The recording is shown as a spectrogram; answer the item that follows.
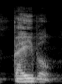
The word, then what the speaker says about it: Babel: It is pronounced that way, by the way. I checked. I wasn't sure how to say it, but it's Babel.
